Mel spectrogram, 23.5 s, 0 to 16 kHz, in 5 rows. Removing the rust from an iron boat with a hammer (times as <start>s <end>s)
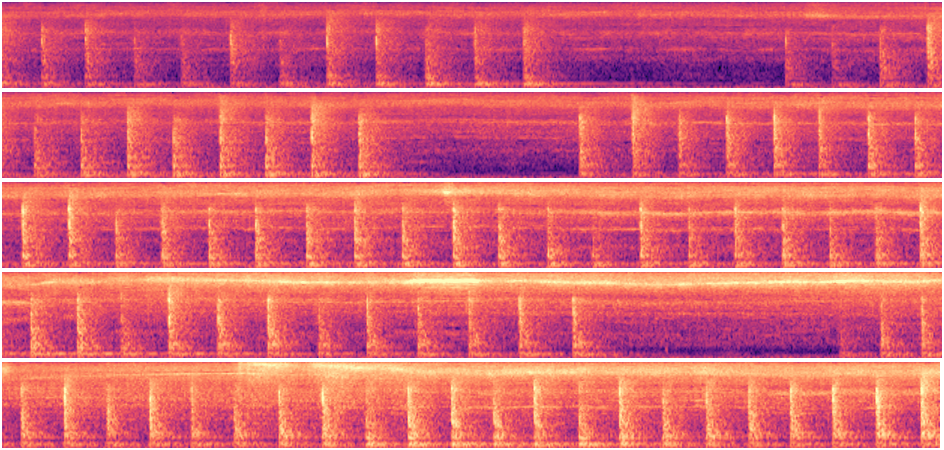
18.3s 23.4s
